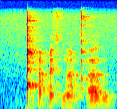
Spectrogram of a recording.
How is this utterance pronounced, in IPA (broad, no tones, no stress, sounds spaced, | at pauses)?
ǃʰ ʏ q ẽ s ɡʷ ẽ qʼ u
